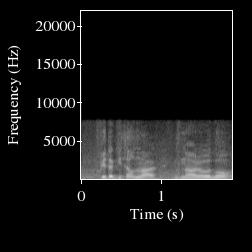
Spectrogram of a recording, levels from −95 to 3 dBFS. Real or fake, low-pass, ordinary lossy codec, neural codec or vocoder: fake; none; none; codec, 16 kHz, 1 kbps, X-Codec, HuBERT features, trained on LibriSpeech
